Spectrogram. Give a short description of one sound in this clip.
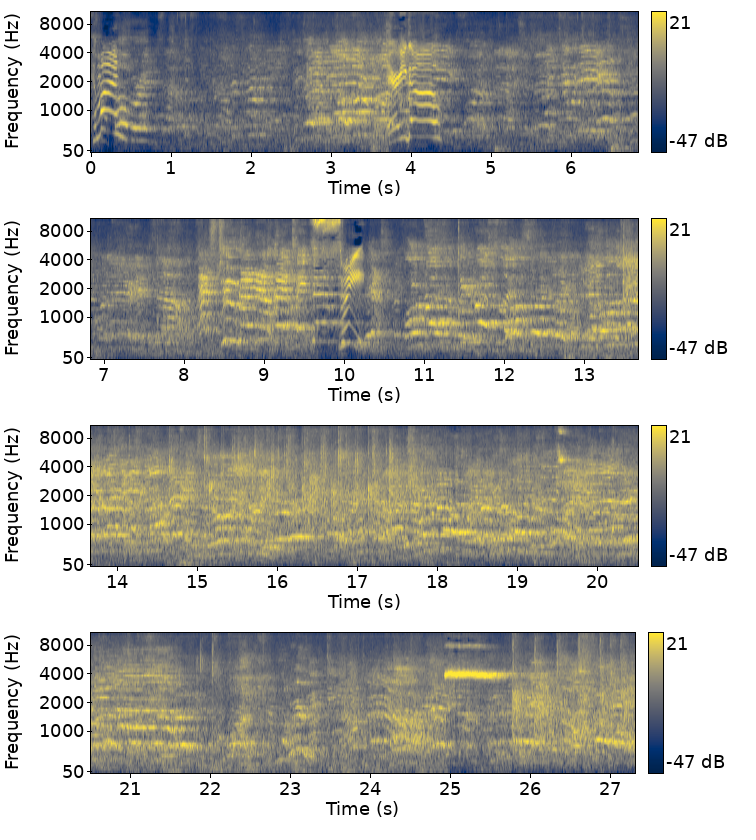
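A crowd of spectators shouts and cheers loudly in an echoing gym.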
